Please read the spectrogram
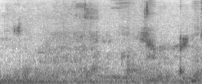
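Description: Faint whispering and small rustles in a quiet church, with a few soft clicks.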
